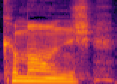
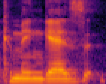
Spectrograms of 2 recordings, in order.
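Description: First: The name ends with a soft g sound. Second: The name ends with a hard g and s. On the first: The speaker calls it right. "so we're going to go with it" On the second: The speaker calls it wrong. "I was firmly in the Cominguez camp"

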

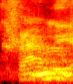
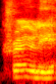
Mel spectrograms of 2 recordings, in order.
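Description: First: The first vowel sounds like 'ow', rhyming with foully. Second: The first vowel sounds like 'oh', rhyming with holy. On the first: The speaker calls it wrong. "not Crowley as in foully" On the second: The speaker calls it right. "as in holy"

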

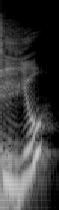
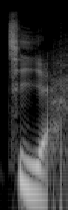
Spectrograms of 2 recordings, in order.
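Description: First: The word ends with a clear O sound. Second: The word ends with an E-like sound. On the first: It is the careful form. "when I speak correctly" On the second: It is the quick casual form. "when I speak quickly"

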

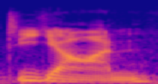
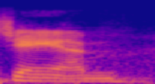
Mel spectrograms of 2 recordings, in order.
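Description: First: The name begins with a Y sound. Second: The name begins with a J sound. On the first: The speaker calls it right. "his name is pronounced Jan" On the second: The speaker calls it wrong. "It's not Jan"

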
